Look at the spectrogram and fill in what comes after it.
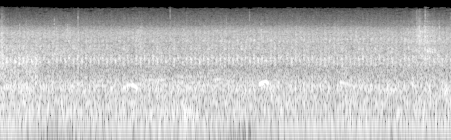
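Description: A vehicle engine idling, a steady noise with a low hum and a few sharp clicks near the end.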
